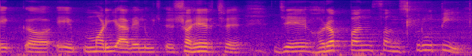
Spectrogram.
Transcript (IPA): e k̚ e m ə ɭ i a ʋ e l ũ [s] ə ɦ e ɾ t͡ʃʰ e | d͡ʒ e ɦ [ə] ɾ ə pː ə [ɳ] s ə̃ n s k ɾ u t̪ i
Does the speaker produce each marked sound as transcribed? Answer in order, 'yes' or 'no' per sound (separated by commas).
no, yes, no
